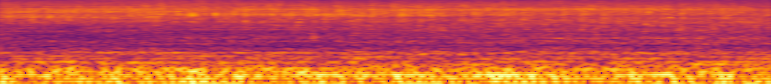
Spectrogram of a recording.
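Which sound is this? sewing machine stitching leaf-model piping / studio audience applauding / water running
water running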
